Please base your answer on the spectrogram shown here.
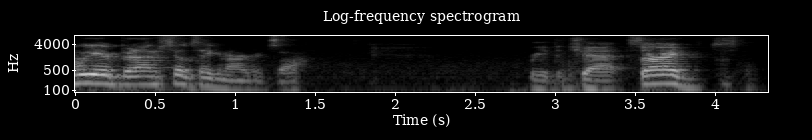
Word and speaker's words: Arkansas: houston okay awesome next we have cincinnati at our kansas it's it's pronounced arkansas they clearly they clearly know something we don't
